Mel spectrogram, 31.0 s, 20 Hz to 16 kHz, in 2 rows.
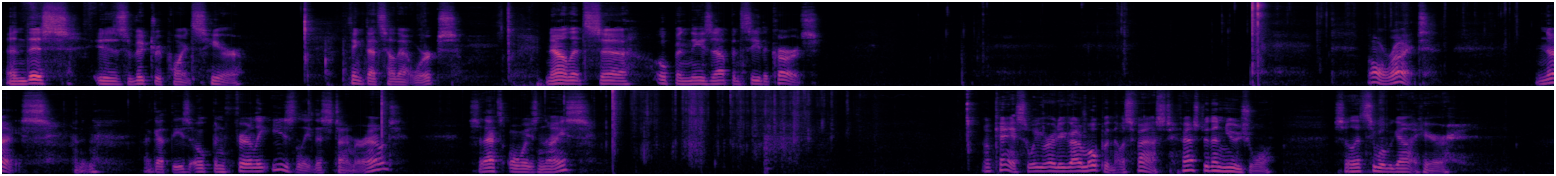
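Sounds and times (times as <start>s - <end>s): plastic wrap crinkling: 14.2s - 15.4s, 21.4s - 24.3s.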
